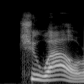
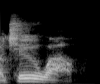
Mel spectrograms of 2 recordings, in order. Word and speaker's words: Chuao: Welcome with Chew-Wow, right? That's how you pronounce it. Perfectly pronounced, yes. You chew and say wow, Chew-Wow. – And it's spelled C-H-U-A-O.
